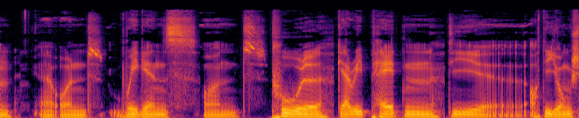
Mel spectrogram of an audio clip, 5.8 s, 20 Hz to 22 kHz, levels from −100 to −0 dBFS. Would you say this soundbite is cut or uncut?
uncut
